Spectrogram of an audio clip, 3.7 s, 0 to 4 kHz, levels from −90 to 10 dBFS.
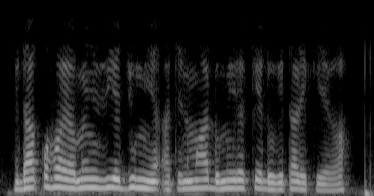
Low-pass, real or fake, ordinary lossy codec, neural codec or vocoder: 3.6 kHz; real; none; none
